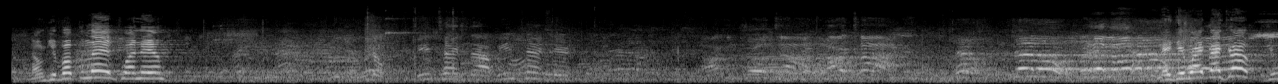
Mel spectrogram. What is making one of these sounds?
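Wrestlers' shoes squeak and thud on a mat.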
